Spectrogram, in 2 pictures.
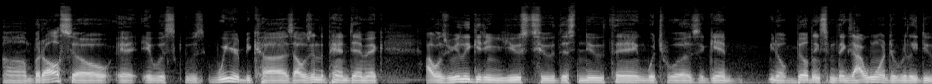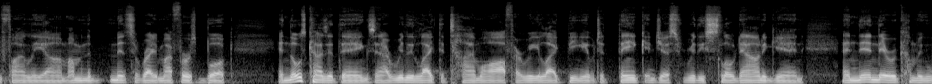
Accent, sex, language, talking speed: American, male, English, 250 wpm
